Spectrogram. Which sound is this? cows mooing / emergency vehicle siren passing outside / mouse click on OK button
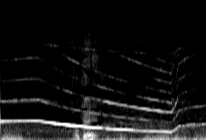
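emergency vehicle siren passing outside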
